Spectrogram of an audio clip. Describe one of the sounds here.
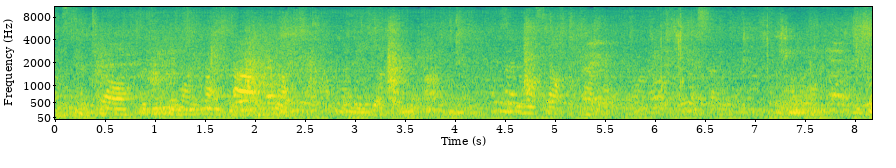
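Several women chat nearby in a large echoing hall.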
